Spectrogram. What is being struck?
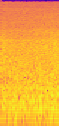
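Nothing is struck.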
